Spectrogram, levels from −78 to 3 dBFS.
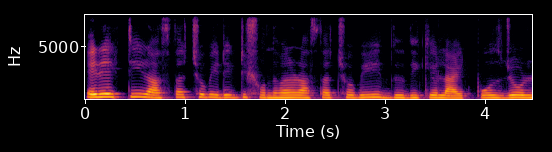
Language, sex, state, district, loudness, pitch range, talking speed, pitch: Bengali, female, West Bengal, North 24 Parganas, -18 LUFS, 225-255 Hz, 175 wpm, 235 Hz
